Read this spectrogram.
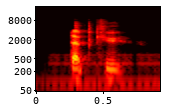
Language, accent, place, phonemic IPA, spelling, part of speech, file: French, France, Lyon, /tap.ky/, tape-cul, noun, LL-Q150 (fra)-tape-cul.wav
- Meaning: 1. a vehicle with poor suspension 2. a see-saw (child's game); a teeter-totter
